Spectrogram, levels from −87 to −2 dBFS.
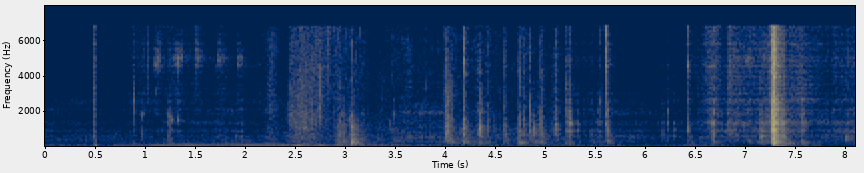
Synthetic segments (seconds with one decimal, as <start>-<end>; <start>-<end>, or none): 0.0-2.2; 5.2-8.1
